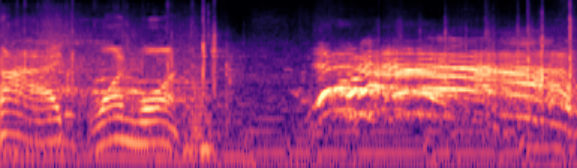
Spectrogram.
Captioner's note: bat hits ball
